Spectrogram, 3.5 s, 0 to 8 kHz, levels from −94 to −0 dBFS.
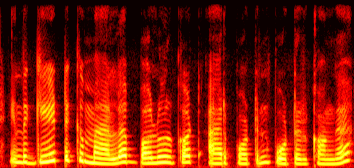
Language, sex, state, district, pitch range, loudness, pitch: Tamil, female, Tamil Nadu, Nilgiris, 230-300 Hz, -17 LUFS, 275 Hz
